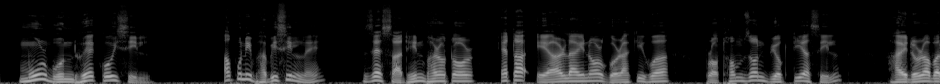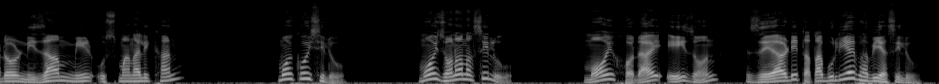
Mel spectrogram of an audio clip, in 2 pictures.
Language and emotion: Assamese, surprised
